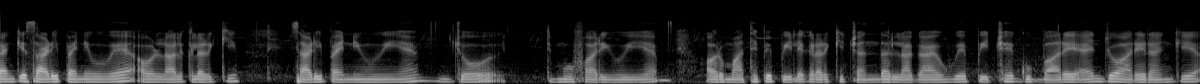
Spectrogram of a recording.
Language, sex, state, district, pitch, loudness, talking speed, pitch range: Hindi, male, Andhra Pradesh, Anantapur, 120 Hz, -27 LUFS, 170 wpm, 115-130 Hz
